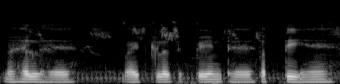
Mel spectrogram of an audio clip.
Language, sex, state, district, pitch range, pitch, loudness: Hindi, male, Uttar Pradesh, Etah, 115-120 Hz, 120 Hz, -21 LUFS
